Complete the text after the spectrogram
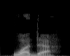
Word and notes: wadah: Indonesian

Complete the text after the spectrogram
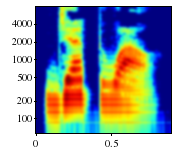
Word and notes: jadwal: indonesian

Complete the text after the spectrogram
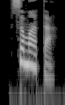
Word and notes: semata: Indonesian

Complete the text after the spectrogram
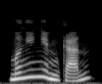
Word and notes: menginginkan: Indonesian

